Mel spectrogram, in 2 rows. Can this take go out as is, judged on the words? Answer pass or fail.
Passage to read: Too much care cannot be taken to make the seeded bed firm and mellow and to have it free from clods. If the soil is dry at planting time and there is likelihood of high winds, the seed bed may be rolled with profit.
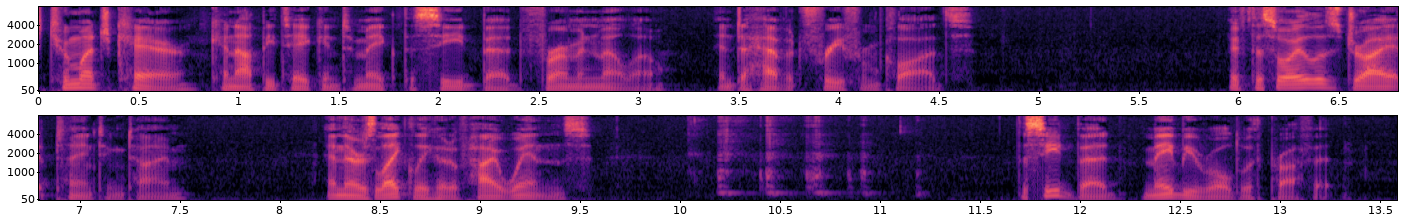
fail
